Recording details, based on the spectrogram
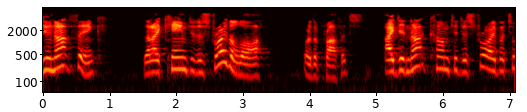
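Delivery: ordinary delivery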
